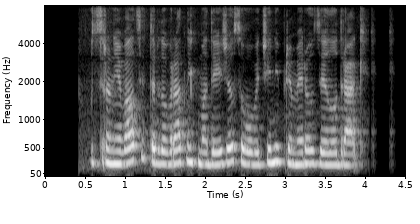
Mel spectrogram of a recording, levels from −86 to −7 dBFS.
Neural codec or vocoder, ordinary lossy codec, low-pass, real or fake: none; none; none; real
